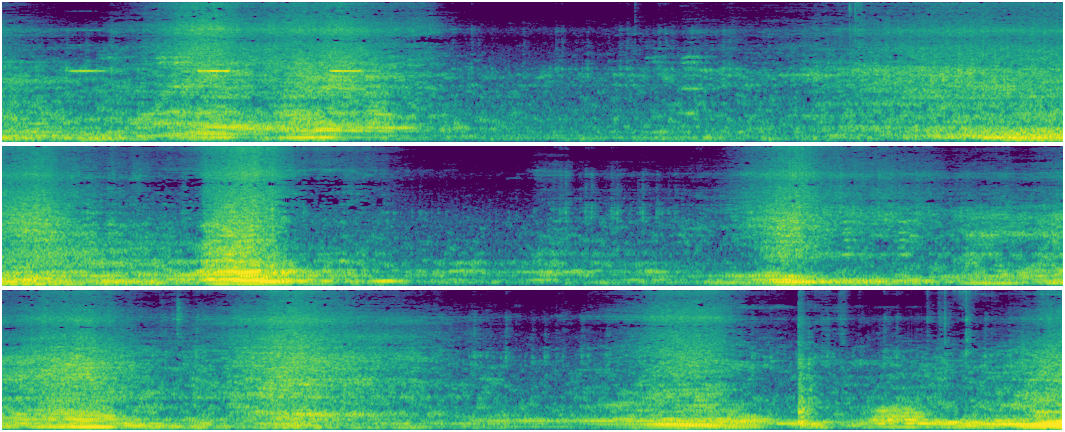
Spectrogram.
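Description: Motor vehicle engines passing by, swelling and fading several times.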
